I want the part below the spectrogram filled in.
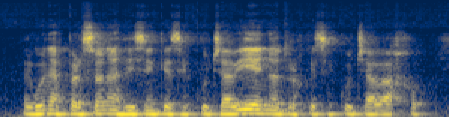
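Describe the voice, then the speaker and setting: In audible room echo, a man speaks at a medium pitch and fairly quick pace, somewhat breathy and with monotone, flat intonation. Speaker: teacher giving a talk. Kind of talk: online lecture. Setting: online video talk. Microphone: too quiet for some listeners.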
